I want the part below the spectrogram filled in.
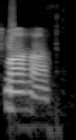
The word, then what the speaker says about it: Smaha: It's Smaha. – Okay. – Spell that. – S-M-A-H-A.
